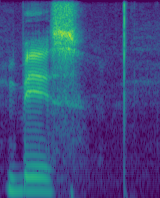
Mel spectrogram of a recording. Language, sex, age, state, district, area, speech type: Assamese, male, 30-45, Assam, Biswanath, rural, spontaneous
